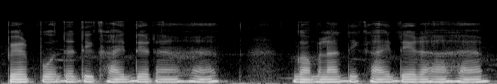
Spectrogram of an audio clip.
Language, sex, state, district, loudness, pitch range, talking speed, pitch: Hindi, male, Bihar, Patna, -17 LUFS, 115-130 Hz, 120 wpm, 120 Hz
